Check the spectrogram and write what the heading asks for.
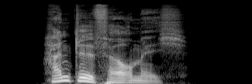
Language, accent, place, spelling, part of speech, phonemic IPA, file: German, Germany, Berlin, hantelförmig, adjective, /ˈhantl̩ˌfœʁmɪç/, De-hantelförmig.ogg
- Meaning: dumbbell-shaped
